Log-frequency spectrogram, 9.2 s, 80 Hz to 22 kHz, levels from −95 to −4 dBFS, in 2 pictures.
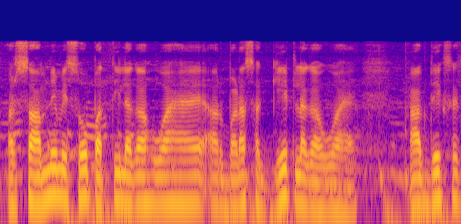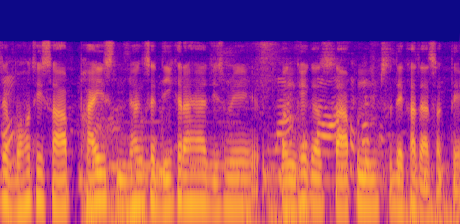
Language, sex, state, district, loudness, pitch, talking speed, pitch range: Hindi, male, Chhattisgarh, Korba, -22 LUFS, 130 Hz, 235 wpm, 125-135 Hz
